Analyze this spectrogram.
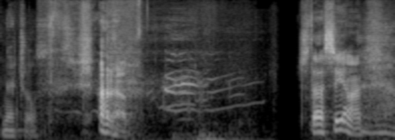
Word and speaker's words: Nichols: Pronounced Nichols.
